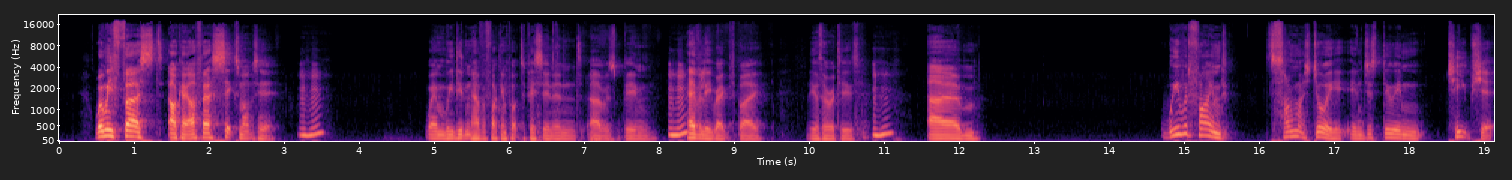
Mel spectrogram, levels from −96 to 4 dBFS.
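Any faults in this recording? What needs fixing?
Nothing to fix; no faults found in the speech recording, so no action is needed.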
